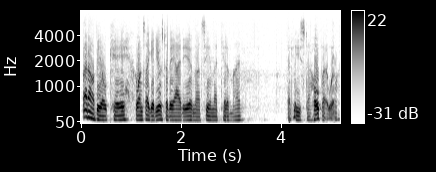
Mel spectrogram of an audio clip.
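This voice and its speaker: A man's voice: on the low side, a little fast, creaky, dark tone, a little hiss or hum, low-quality recording. An actor playing a weary, polite, subdued man in an old-time radio drama, speaking hesitantly. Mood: weary, resigned. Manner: hesitant, downbeat.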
